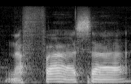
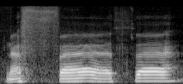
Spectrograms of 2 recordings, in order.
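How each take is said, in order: First: The last consonant is a hissing s sound. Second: The last consonant is a soft th sound. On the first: The speaker calls it wrong. "kekeliruan yang sering terjadi biasanya pakai sin" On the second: The speaker calls it right. "ujung lidahnya itu nempel ke ujung gigi seri atas"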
